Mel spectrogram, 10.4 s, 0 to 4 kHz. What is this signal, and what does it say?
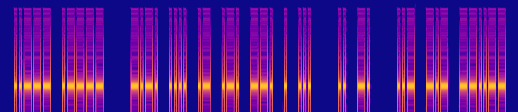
Morse code, heard as a keyed tone, about 25 wpm, spaced as for 20 wpm, 550 Hz. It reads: 21 CHARGES IN UK,
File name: podcast / News headlines-1x-25x20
